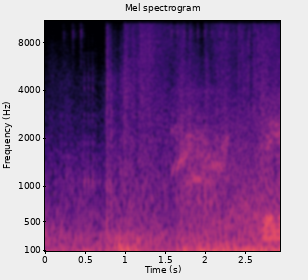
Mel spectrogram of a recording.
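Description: Missiles launch from a spaceship during combat in Starfield, a steady dense rumble of firing and mechanical whooshes with a rising tone near the end, loud and continuous.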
